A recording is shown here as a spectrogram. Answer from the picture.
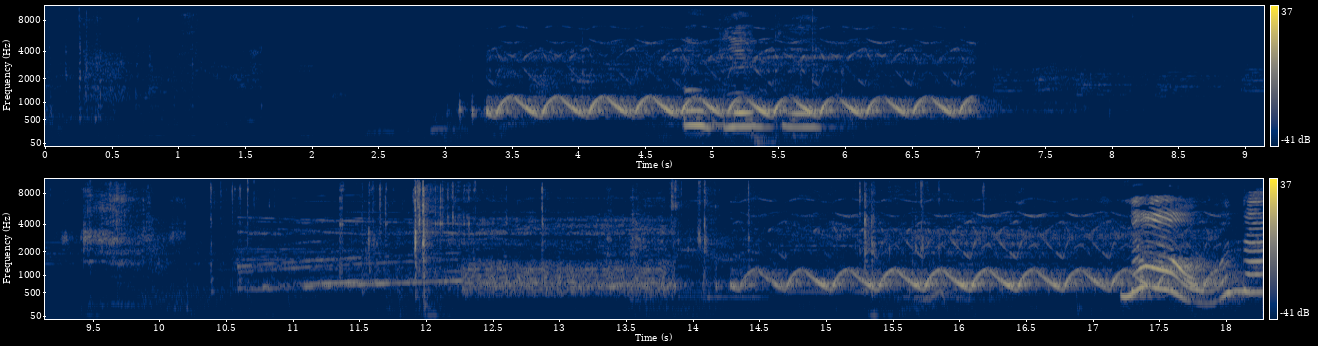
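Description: Battery-powered toy helicopter playing an electronic wailing siren through its small speaker, rising and falling about three times a second, in two bursts of about four and three seconds. Between them come other electronic toy sounds and a click.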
